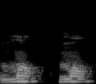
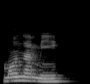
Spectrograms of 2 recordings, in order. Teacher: The N pops back up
